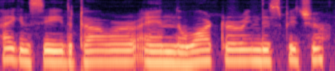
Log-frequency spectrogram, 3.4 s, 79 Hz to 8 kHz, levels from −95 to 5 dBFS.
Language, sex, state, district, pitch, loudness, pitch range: English, male, Nagaland, Dimapur, 150 Hz, -11 LUFS, 145-160 Hz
